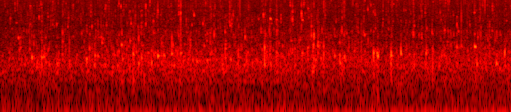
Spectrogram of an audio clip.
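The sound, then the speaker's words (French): A thin trickle of water runs beneath the ice of a small stream in a cold snap with snow, making a soft, continuous bubbling and gurgling that stays faint and even throughout. “Un filet d'eau se fraye un passage sous la glace.”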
